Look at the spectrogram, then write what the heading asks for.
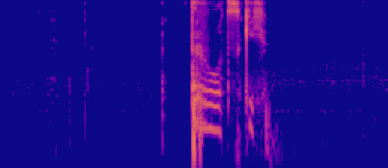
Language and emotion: Russian, angry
